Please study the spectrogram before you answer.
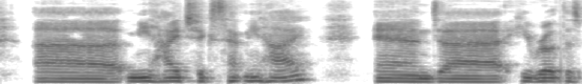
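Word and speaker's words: Csikszentmihalyi: a hungarian born psychologist with a hard to pronounce name uh mihai chick sent me high and uh he wrote this book about flow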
